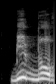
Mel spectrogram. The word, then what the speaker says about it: Bill Burr: Bill Burr, on prononce ton nom comment?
